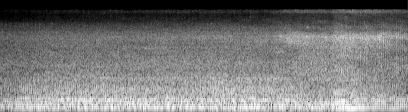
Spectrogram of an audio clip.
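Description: Diesel engine of a large tour bus running as the bus drives toward the listener, its drone growing louder near the end. A higher hiss joins about three seconds in.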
